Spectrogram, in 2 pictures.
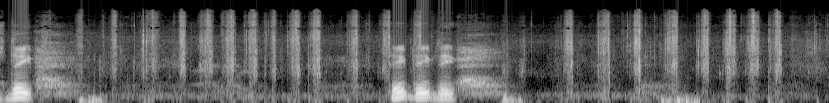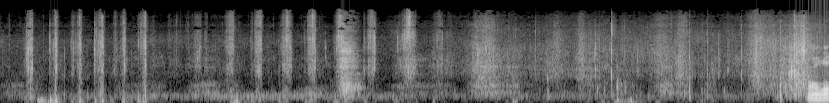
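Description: A stiff-bristled brush scrubs dirt off a small find.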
